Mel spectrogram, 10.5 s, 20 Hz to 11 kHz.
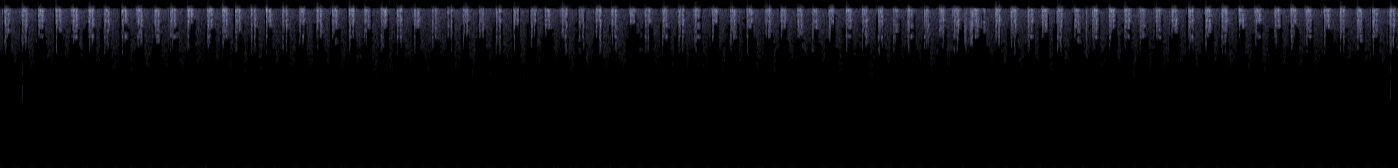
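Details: Deungjul-eori-ssaekssaegi katydid recorded for Korea's National Institute of Biological Resources in 2020, singing a steady train of very high, dry buzzy pulses, rapid and regular, with no other sounds.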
